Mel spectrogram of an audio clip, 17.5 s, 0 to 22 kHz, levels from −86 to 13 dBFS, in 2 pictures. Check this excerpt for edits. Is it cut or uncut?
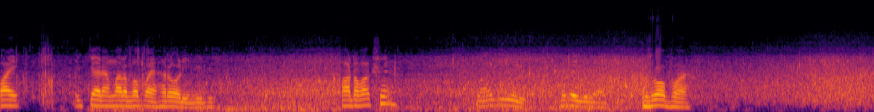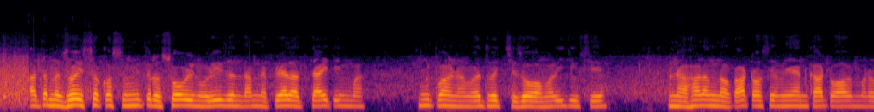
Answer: uncut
